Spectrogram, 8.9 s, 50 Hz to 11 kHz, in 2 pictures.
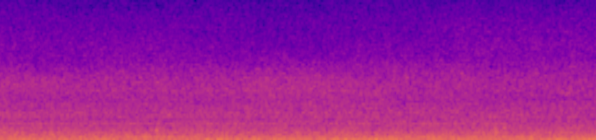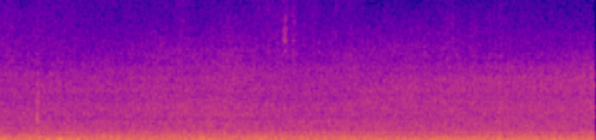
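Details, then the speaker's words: Dometic RTX-2000 12V rooftop air conditioner in a Ram ProMaster 3500 Extended van, at about 2–3:30 pm: a steady low hum under an even rushing fan, with a heavy, laboured tone. The owner thinks it needs more airflow; it strains less with the window open. "Yeah, so I think with this, I think it needs more air to flow through in order to get the heat out of here. Because like as soon as I open the window, it sounds like it's straining much less."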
